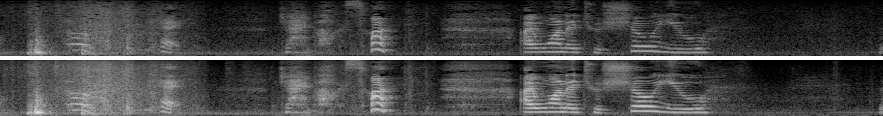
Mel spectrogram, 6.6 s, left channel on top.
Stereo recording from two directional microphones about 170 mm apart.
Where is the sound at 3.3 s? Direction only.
Centre (ahead or behind).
